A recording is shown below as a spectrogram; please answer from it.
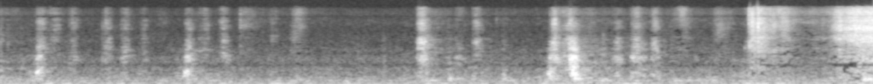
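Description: A pen scratches and taps faintly on paper while someone draws shapes for a mind map, with soft irregular strokes building to a brisker scribbling burst near the end.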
